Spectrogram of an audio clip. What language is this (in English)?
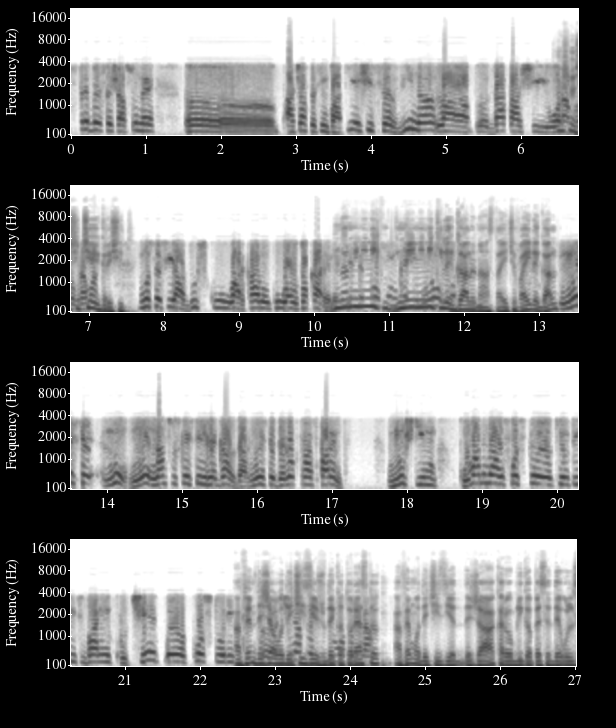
Romanian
